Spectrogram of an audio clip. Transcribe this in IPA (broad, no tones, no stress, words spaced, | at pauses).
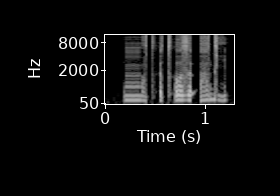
mːɑ̤t͡sʼət͡sʼɤzə ʔa̤di̤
